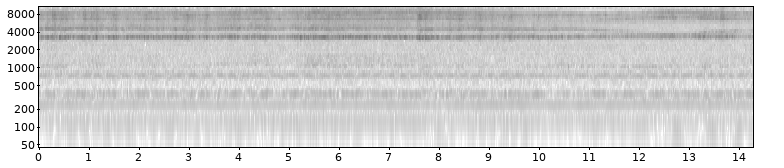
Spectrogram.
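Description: Steady hum of a Tormek T8 wet sharpening machine running while a hatchet edge is ground on its turning stone.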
